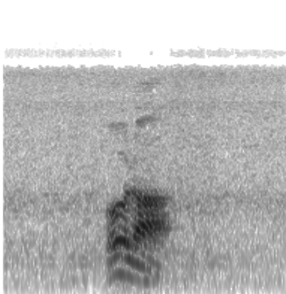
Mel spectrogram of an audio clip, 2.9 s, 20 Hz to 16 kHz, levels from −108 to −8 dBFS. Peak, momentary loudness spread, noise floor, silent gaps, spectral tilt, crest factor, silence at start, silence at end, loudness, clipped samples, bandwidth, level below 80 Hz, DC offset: -10 dBFS; 17 LU; -56 dBFS; none; -4 dB/octave; 20 dB; 1.05 s; 1.15 s; -25 LUFS; under 0.1%; 7.8 kHz; -80 dBFS; under 0.1%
